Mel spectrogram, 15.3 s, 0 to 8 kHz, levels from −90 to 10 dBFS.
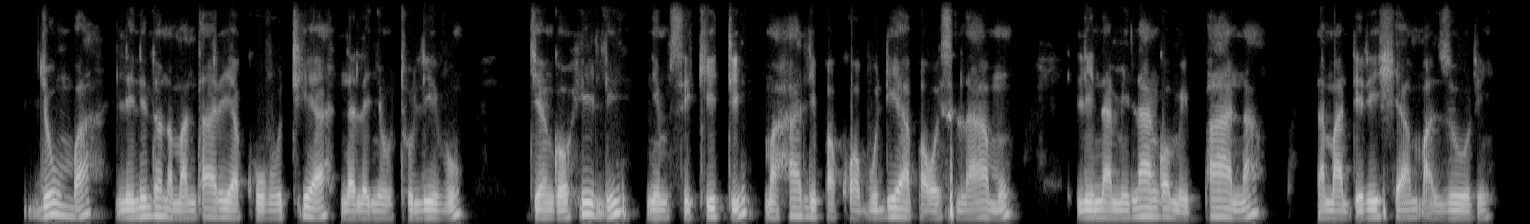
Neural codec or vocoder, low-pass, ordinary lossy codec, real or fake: none; 7.2 kHz; Opus, 24 kbps; real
